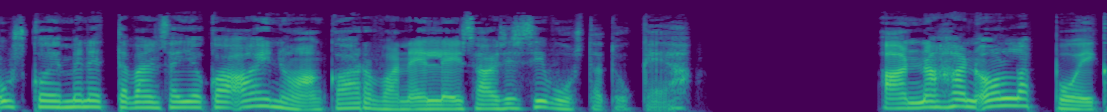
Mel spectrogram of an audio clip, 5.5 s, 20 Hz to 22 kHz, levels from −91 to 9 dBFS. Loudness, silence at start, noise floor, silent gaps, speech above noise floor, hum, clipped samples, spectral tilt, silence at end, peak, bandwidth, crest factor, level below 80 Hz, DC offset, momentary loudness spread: -18 LUFS; 0 s; under -90 dBFS; none; over 72 dB; none; under 0.1%; -5 dB/octave; 0.05 s; 0 dBFS; 13 kHz; 18 dB; -54 dBFS; under 0.1%; 14 LU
